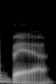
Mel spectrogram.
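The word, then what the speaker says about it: ب: For the letter ba, the source explicitly states it is pronounced from the wet part of both lips. It draws a comparison to the English B as in the word bat.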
